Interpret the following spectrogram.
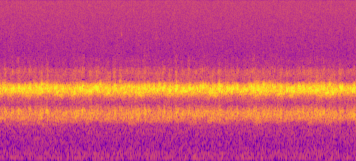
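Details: Pond frogs in a horse pasture sing as a constant, even chorus, recorded with a Zoom device; overlapping trills merge into a steady two-tone hum with no pauses.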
